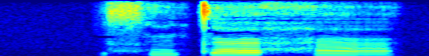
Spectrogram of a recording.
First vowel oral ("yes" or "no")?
no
